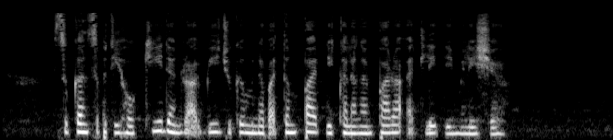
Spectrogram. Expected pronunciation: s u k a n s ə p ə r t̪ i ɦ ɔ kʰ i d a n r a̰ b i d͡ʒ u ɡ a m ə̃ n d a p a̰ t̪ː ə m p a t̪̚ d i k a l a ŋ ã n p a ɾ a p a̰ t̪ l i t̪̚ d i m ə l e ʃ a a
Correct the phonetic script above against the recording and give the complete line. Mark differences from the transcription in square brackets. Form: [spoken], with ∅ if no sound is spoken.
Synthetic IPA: s u k a n s ə p ə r t̪ i ɦ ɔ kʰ i d a n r a̰ b i d͡ʒ u ɡ a m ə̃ n d a p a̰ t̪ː ə m p a t̪̚ d i k a l a ŋ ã n p a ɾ a [ʔ] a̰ t̪ l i t̪̚ d i m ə l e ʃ [i] a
